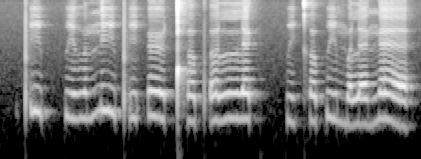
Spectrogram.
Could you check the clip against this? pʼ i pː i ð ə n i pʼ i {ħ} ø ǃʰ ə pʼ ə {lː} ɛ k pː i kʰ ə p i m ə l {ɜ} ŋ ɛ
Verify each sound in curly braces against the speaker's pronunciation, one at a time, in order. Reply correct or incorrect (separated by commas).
incorrect, correct, incorrect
